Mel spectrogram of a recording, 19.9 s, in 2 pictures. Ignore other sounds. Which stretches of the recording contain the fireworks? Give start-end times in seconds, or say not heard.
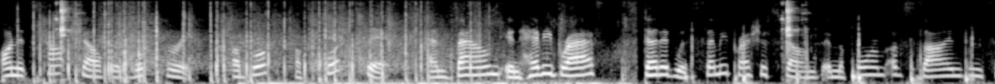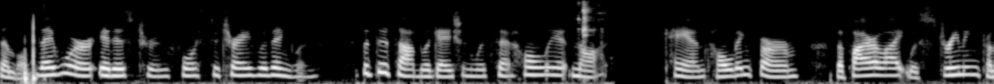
0.0-5.0.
